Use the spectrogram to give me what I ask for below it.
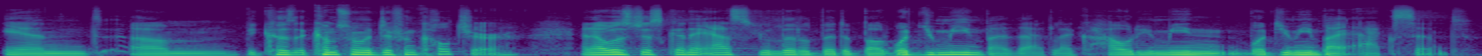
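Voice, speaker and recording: A man's voice: mid-range voice, fairly even intonation, fast talker, few pauses, warm tone. Hesitant man hosting a jazz talk. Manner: hesitant, many ums and uhs, friendly. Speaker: host, jazz studies director. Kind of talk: onstage interview.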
